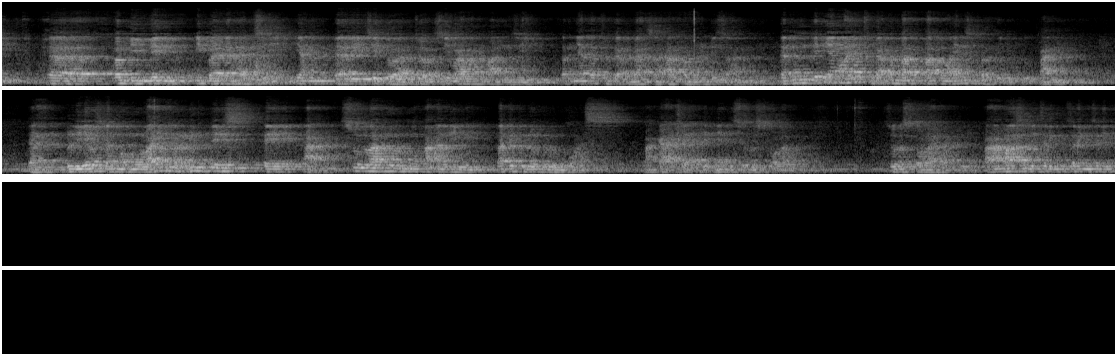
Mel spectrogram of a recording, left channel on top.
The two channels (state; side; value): silent; right; digital silence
